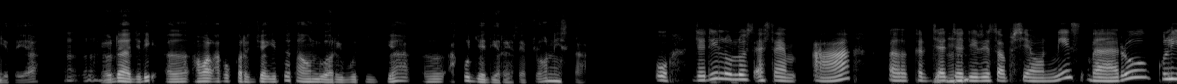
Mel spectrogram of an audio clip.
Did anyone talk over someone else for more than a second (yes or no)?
no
